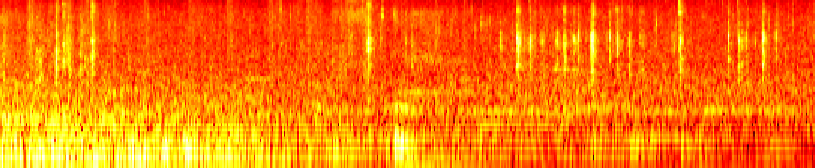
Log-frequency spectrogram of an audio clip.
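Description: Keys clicking on a computer keyboard in quick, uneven bursts, fairly faint beneath a steady low background hum and soft game music.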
